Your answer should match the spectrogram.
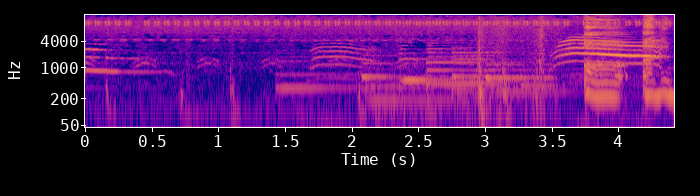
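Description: A kitten mewing: a string of short, high mews, then a louder, longer meow near the end, over soft background music with sustained notes.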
